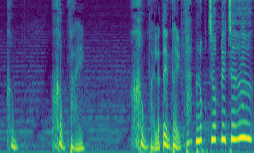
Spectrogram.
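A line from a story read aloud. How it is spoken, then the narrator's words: Terrified trembling stammer. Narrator (Vietnamese): rụng rời, run rẩy lắp bắp ở trong miệng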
